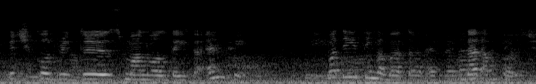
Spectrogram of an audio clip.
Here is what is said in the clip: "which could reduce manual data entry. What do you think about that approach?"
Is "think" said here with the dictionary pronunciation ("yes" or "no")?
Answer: no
